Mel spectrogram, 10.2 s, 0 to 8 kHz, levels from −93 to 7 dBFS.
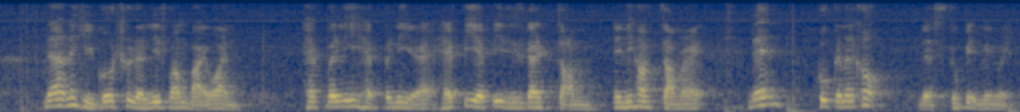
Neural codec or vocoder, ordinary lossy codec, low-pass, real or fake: none; none; 7.2 kHz; real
